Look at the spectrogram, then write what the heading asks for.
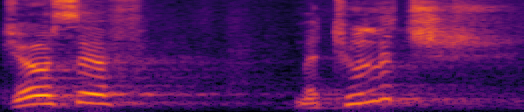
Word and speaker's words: Josef Matulich: So, if you think that Josef Matulich, did I say it right? Yes. Okay, Josef Matulich is the winner.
